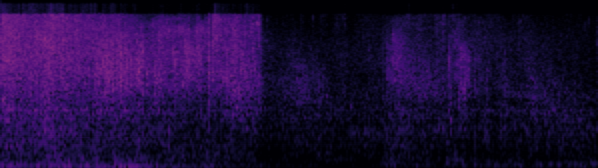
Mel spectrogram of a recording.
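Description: Ship cannon fire in the pirate naval game Skull and Bones, with heavy booming blasts and a rolling low rumble, loud at first, easing, then swelling again with further shots.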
